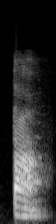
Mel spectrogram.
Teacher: তায়ের উচ্চারণটা হলো যে, আমি বড় করে দিই। জিহ্বা আগা সামনে উপরের দুই দাঁতের গোড়ার সঙ্গে লাগিয়ে উচ্চারিত হয়। জিহ্বার আগা সামনের উপরের দুই দাঁতের আগার সঙ্গে লাগিয়ে উচ্চারিত হয়।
